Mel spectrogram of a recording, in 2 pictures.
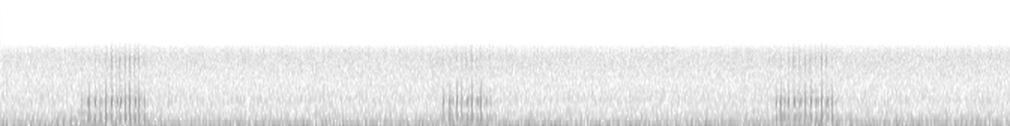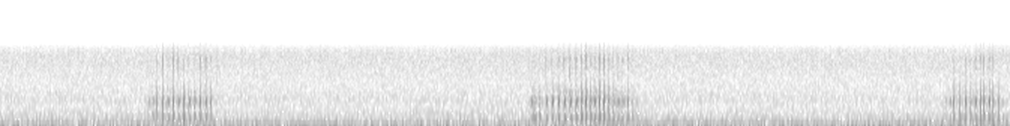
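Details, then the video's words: Asleep and snoring, the female Cavalier King Charles Spaniel Midge gives six short, grating snores at roughly two-second intervals, evenly paced, against a steady low background hum. "Midge Snoring"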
